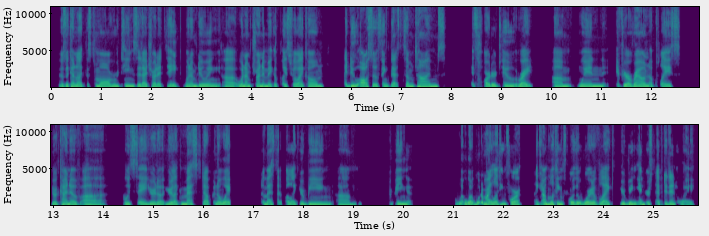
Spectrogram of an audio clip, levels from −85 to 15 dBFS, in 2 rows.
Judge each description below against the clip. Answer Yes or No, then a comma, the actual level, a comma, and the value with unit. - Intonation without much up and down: No, average, 3.7 semitones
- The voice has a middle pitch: No, low, 120 Hz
